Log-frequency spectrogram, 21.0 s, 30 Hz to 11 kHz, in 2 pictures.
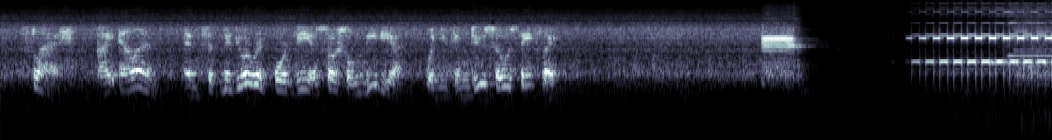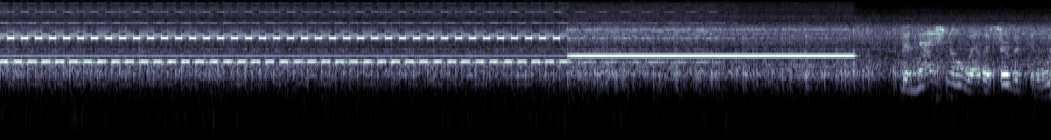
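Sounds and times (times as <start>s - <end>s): pulsing alert beeps: 9.1s - 19.1s
steady warning alarm tone: 9.1s - 19.2s.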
